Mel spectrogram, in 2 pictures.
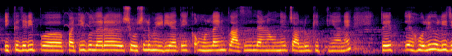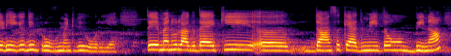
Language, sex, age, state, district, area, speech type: Punjabi, female, 18-30, Punjab, Patiala, rural, spontaneous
